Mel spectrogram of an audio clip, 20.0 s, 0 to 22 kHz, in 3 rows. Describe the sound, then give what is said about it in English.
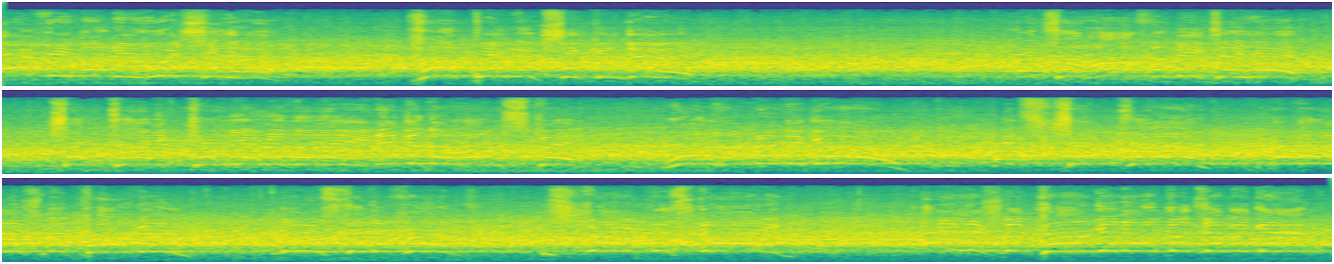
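A loud stadium crowd at an athletics race roars and cheers without a break as Ailish McColgan runs the final 200 metres of the 10,000 metres, a dense wash of many voices with scattered sharp claps and whistles cutting through the steady din. “Ailish McColgan has the whole crowd on her side.”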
